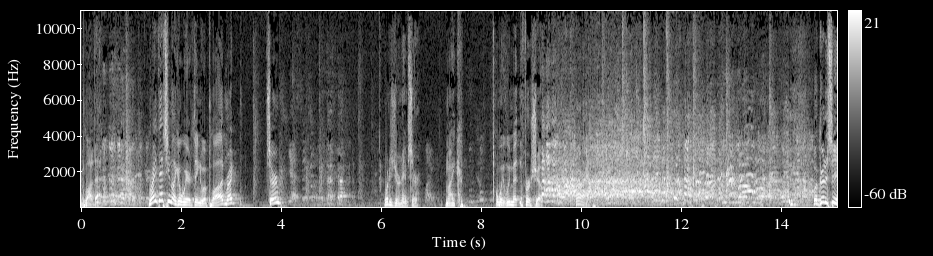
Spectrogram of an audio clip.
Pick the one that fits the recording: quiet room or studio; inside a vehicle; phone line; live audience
live audience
